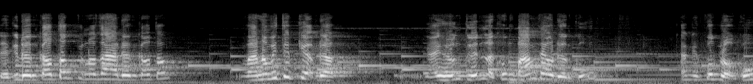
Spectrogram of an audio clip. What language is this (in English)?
Vietnamese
